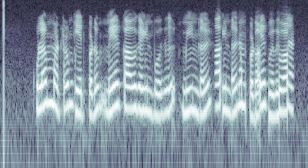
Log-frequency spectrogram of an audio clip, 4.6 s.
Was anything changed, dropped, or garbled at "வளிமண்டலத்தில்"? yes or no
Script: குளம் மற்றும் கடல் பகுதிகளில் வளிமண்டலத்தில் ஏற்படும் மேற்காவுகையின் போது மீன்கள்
yes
